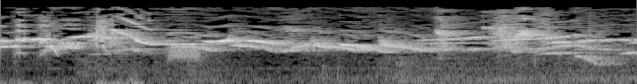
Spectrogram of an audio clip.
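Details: 'Kacer rawit' oriental magpie-robin giving a coarse 'isian kasar' fill-in to set other magpie-robins singing back: an unbroken rapid warble of gliding high notes, swelling in loudness near the start and end.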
